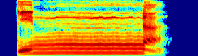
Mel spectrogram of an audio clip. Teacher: Kemudian inna ini namanya gunna musyayyadah. Nun bertasydid didengunkan sampai dua ketukan. · nun bertasydid. didengunkan sampai 2 ketukan. Inna. Nah, kemudian syai ini bertasydid, penekanannya besar gitu.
